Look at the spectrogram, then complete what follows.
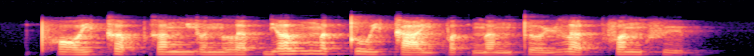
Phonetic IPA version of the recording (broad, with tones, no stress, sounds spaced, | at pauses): pʰ ɔː˨˥ j k ɐ˨ p̚ k ɐ˧ ŋ j ɵ˨˧ n l ɐ˨˥ t̚ j ɐ˥ w n̪ ɐ˥ k̚ t̪ uː˧ j k aː˨ j p ɐ˨ k̚ n̪ ɐ˨˧ ŋ t̪ ɵ˨˥ ɥ l ɐ˨˥ t̚ f ɐ˥ ŋ f yː˨ p̚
